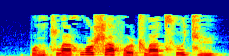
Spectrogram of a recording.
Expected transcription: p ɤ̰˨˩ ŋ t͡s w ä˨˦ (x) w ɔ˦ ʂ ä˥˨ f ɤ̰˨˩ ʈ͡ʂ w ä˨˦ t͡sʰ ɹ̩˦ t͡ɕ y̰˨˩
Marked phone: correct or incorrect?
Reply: correct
